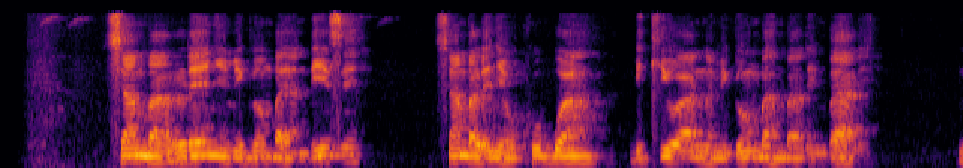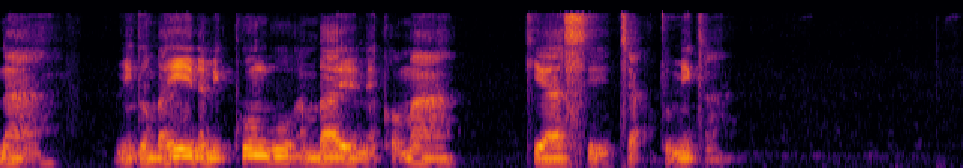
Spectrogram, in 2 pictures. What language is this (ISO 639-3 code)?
swa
